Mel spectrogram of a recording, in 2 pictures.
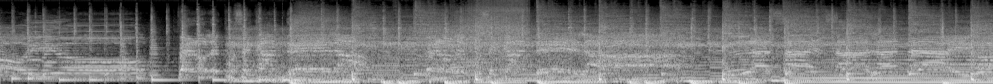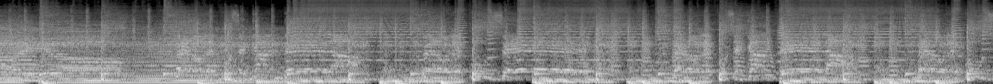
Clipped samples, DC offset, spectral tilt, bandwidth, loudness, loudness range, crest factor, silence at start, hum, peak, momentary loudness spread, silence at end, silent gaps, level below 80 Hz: under 0.1%; under 0.1%; -4 dB/octave; over 20 kHz; -11 LUFS; 1 LU; 12 dB; 0 s; none; 0 dBFS; 4 LU; 0 s; none; -22 dBFS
